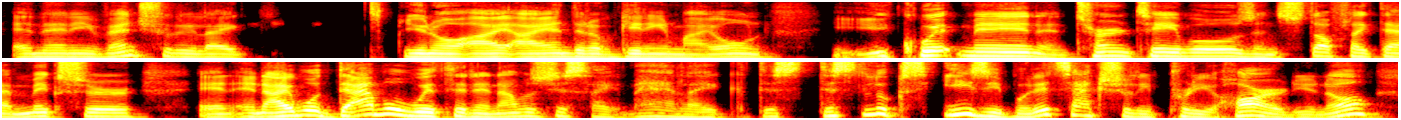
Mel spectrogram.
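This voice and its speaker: A man's voice: mid-range voice, normal speed. A man from Chicago hosting an interview, talking in a loose, rambling way that is full of repeated words and restarts. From Chicago, United States. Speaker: podcast host. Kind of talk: rambling casual interview chat.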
